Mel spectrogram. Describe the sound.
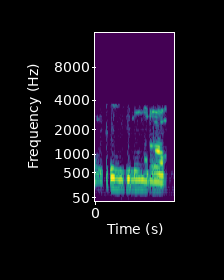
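A thin, tinny voice over a phone line breaks up, with brief dropouts interrupting the speech so its words are garbled and unclear.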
